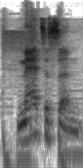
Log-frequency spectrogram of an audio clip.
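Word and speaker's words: Matteson: though confusing to some Madison is pronounced with three syllables not too clearly as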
